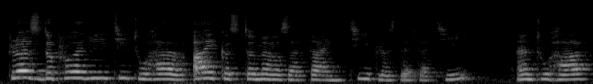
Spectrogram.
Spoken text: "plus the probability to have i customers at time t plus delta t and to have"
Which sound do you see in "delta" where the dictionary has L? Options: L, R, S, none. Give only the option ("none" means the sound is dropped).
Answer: L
